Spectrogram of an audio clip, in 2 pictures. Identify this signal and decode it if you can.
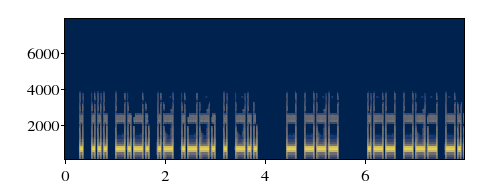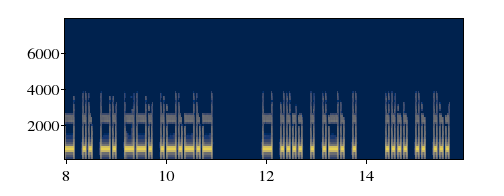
Morse code, heard as a keyed tone, about 20 wpm, 700 Hz. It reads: ESCAPED TO WOKING. THERE HIS
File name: 20 WPM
